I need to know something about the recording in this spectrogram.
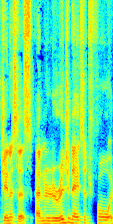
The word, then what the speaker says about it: Genasys: you Tony for having me it is actually pronounced Genesis and it originated for it was short for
